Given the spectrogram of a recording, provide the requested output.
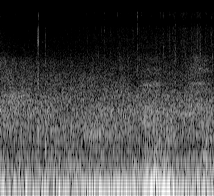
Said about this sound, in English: But yeah, that's rain just outside the cabin. And those are cars passing by.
